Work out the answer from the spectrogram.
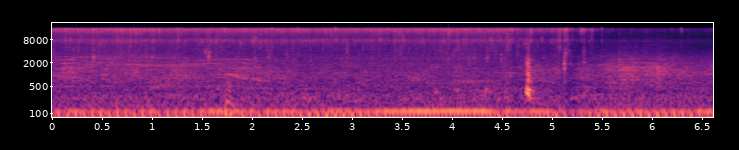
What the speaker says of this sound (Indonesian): Ini contoh tanah yang porositasnya bagus, ketika disiram dia airnya langsung turun ke bawah.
